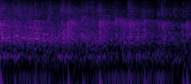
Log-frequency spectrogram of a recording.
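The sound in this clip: A church audience applauds during a sermon on the joy of salvation, a brief, even wash of many hands clapping.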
